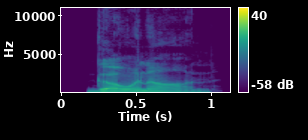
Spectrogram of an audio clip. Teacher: we're going to drop that G at the end of the word going.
